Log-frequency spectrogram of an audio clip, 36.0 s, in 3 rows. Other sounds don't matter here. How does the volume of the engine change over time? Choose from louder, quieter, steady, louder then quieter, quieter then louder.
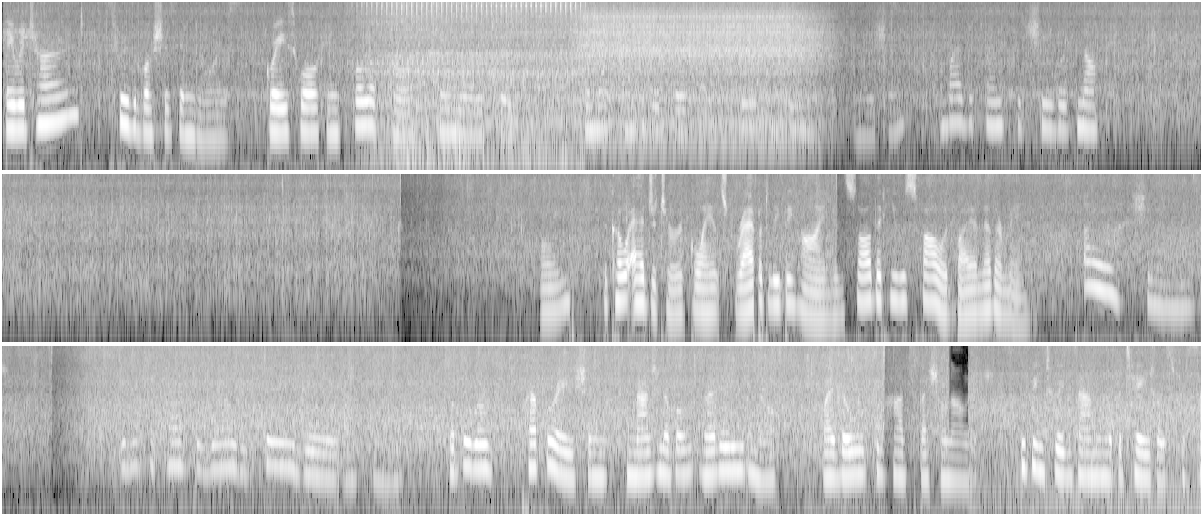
steady.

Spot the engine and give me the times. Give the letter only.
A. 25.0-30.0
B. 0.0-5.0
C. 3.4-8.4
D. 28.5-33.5
C.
